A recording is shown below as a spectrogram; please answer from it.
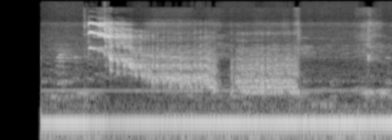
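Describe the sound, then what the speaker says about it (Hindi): A broody hen gives drawn-out squawking, clucking calls over a constant low hum, several calls in succession after a brief silence at the start. "मुर्गी कुड़ुक हो चुकी है, आपको इसकी आवाज़ से महसूस हो रहा होगा।"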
